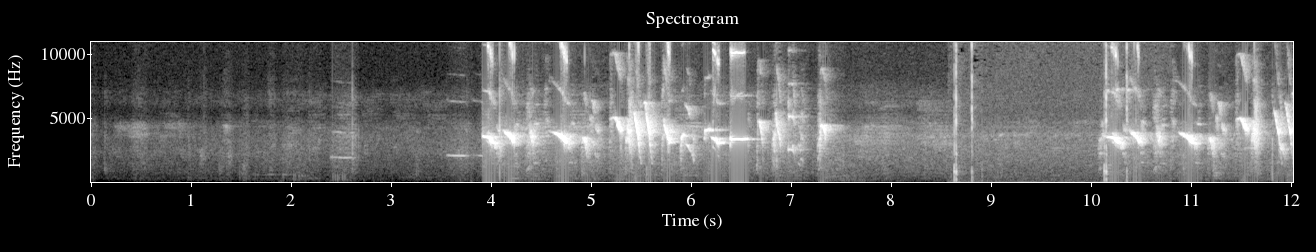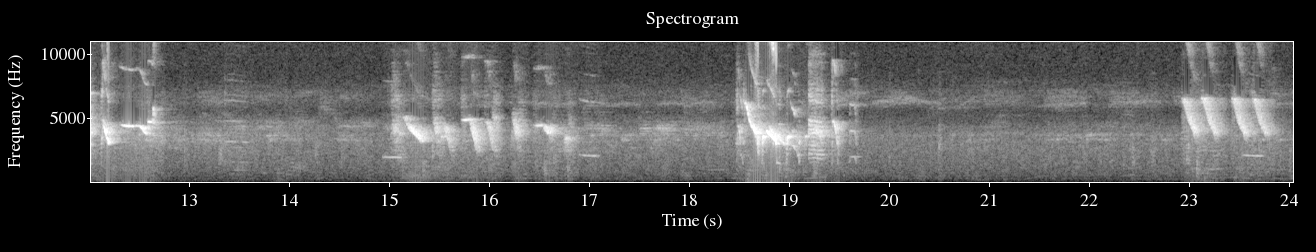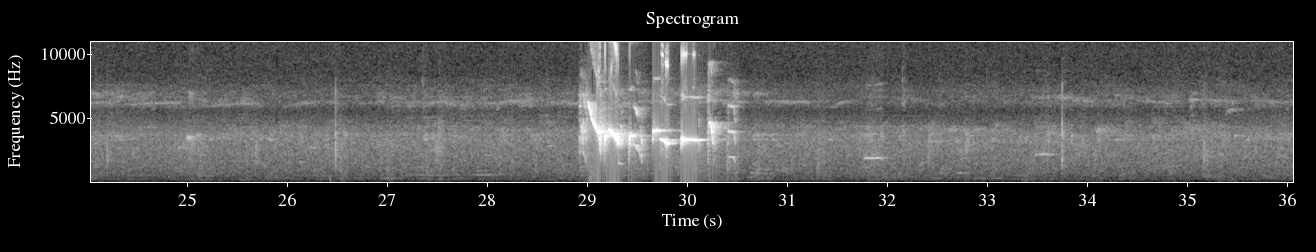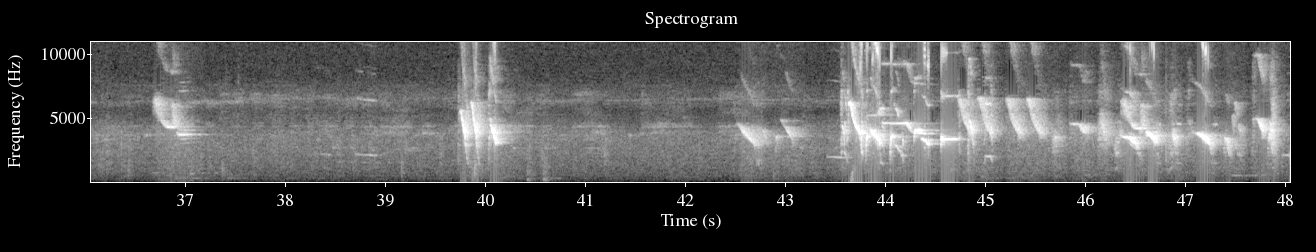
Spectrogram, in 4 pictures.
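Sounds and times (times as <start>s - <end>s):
parrots shrill chirping: 8.6s - 11.2s, 43.6s - 44.9s.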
